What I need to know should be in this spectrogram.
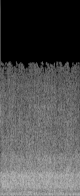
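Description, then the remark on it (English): A crowd cheers loudly and steadily at a speech line about respecting law enforcement and prosecuting criminals, a dense wash of many voices roaring together without letting up, with no single voice standing out. “A lot of people cheering that law enforcement is respected and criminals are prosecuted.”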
